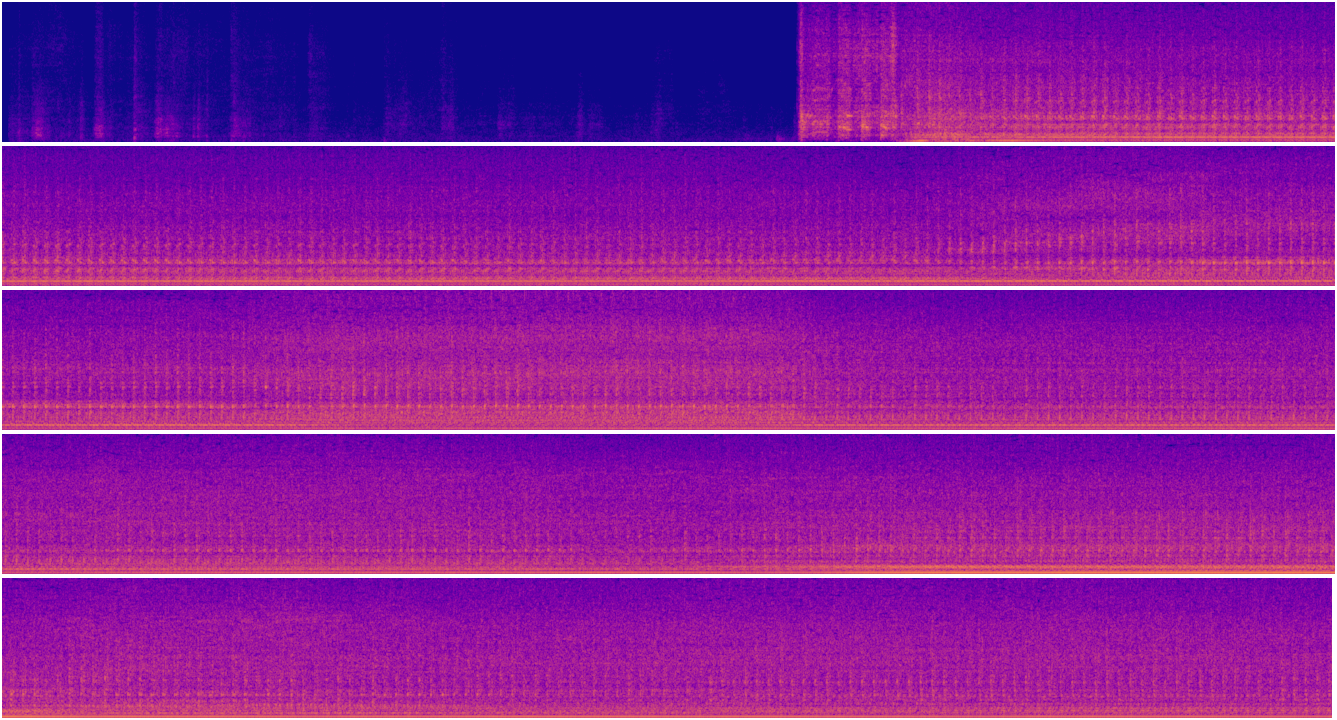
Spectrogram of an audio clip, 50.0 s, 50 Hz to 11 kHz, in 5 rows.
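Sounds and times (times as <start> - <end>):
car engine starting: 6.0 - 49.9.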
